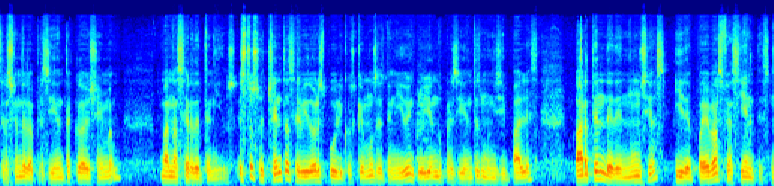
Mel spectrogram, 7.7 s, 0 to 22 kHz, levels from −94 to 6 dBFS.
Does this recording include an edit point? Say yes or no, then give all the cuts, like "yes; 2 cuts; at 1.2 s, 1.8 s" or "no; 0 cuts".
no; 0 cuts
